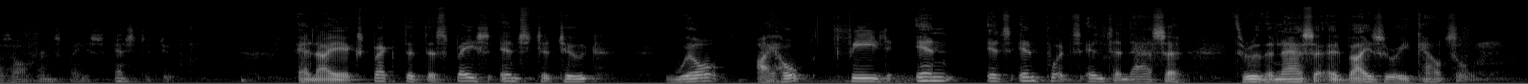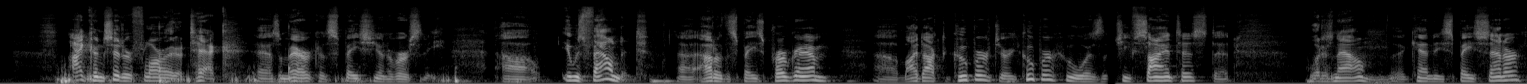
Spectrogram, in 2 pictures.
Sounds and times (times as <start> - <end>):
Speech: 0.0 - 1.8, 3.0 - 6.1, 6.7 - 14.9, 15.9 - 27.6, 28.4 - 30.5.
